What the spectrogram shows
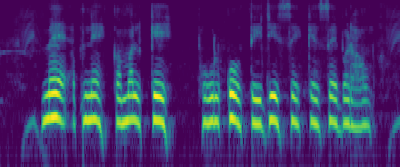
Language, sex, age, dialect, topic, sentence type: Hindi, female, 18-24, Awadhi Bundeli, agriculture, question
